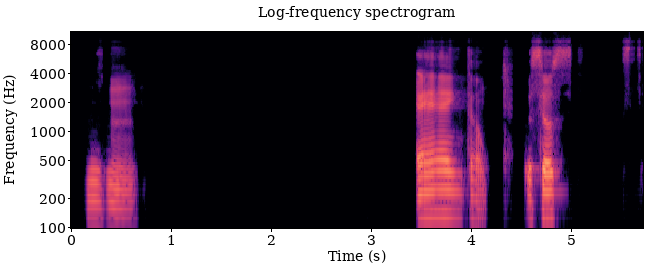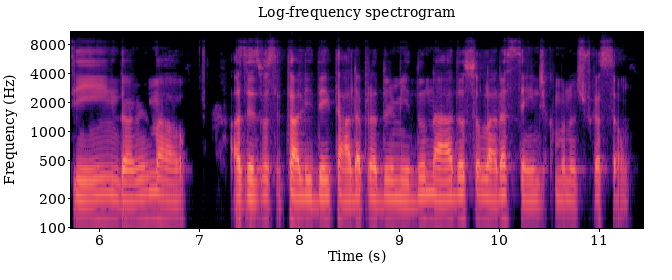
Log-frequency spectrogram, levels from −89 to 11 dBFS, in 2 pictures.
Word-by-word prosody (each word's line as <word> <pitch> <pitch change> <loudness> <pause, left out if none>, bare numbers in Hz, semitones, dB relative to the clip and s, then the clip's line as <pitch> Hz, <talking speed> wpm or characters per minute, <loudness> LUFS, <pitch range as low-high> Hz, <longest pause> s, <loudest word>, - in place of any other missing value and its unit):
Uhum. 95 -3 -7 2.8
É, 125 +3 +7
então. 120 -1 -4 0.4
Os - - 0
seus 120 0 +3 0.7
sim, 105 +1 -2
dorme 105 +3 0
mal. 105 -4 -1 0.4
Às - - +2
vezes 105 -1 +2
você 110 - -5
tá 115 - +4
ali 105 0 +1
deitada 105 -1 +1
pra 105 -1 0
dormir, 105 -1 -2
do 110 +3 -3
nada 105 -1 +2
o - - -1
celular 110 -1 0
acende 100 -3 -2
com - - -15
1 100 - -4
notificação. 100 -1 -6
105 Hz, 125 wpm, -22 LUFS, 100-110 Hz, 2.8 s, É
